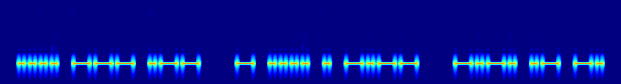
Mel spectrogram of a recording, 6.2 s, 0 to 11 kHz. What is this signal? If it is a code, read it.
Morse code, heard as a keyed tone, about 21 wpm, 700 Hz. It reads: HOW THEY CAN
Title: Sentences from Top 1000 Words - Review Part 5 - 22wpm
